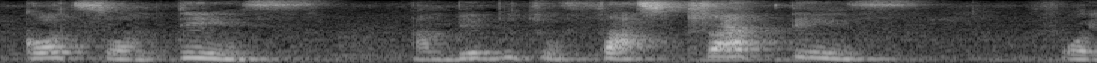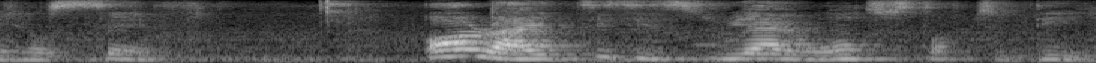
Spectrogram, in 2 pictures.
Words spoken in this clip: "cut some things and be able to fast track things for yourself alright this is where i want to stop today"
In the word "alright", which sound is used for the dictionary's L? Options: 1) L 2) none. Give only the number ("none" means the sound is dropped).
1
